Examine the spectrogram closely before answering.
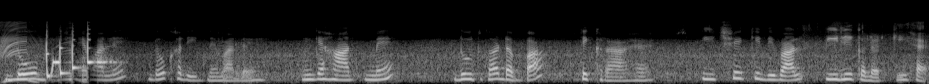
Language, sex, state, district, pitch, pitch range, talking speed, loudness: Hindi, female, Chhattisgarh, Raipur, 230 Hz, 205-250 Hz, 140 wpm, -20 LUFS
